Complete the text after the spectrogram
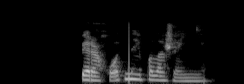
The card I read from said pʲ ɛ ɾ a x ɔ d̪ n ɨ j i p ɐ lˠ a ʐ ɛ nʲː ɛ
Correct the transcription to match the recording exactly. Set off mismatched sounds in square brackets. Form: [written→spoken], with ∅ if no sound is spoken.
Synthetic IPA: pʲ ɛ ɾ a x ɔ d̪ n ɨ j [i→ɛ] p ɐ lˠ a ʐ ɛ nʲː ɛ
